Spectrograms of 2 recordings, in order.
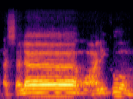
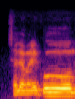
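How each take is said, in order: First: The syllable la is drawn out long. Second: The syllable kum is drawn out long. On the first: The speaker calls it right. "kalau nak panjang boleh panjangkan dekat la-nya" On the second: The speaker calls it wrong. "Jangan panjangkan dekat kum"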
